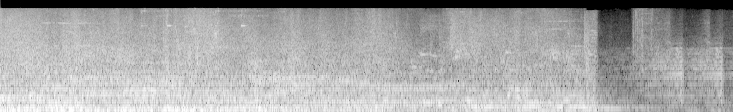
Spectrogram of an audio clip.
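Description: Magic spell effects crash and whoosh in a video game battle.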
